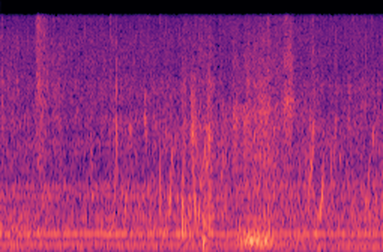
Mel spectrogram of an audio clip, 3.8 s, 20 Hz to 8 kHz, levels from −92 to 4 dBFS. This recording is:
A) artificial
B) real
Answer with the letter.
B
